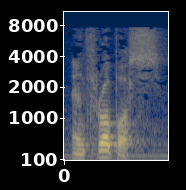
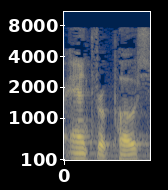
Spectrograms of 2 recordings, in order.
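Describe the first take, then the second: First: It is pronounced in a Greek manner. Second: It is pronounced in an English manner. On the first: "the Greek word anthropos" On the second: "if you want to pronounce it with more of an English bent"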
